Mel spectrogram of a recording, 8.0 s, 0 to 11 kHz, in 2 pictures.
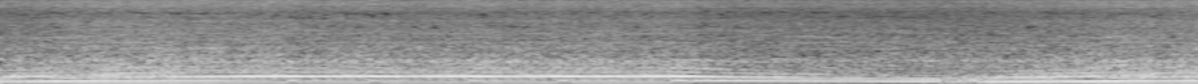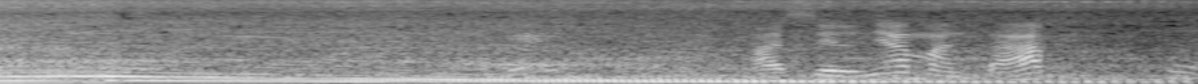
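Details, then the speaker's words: Honda Vario 125 FI scooter, after fixing cold-engine stumbling/hesitation on throttle traced to the TPS sensor (shimmed); smooth, clean rise and fall of revs, crisp pickup, no stumble; result good, normal revving. "oke jadi hasilnya sudah mantap"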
